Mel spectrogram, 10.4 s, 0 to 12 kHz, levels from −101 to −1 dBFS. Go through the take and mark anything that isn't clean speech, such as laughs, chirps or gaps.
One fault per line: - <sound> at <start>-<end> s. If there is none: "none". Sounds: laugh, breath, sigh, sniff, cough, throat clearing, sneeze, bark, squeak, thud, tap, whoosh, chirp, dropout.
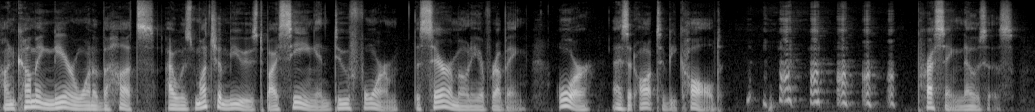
- laugh at 7.5-9.0 s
